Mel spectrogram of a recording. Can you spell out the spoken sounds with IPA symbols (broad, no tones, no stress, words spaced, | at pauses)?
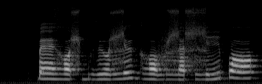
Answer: k͡pɛɦɔɬ bʱɨʊ̯ɮɨɡʱɔv ɮɐɬɮipɔ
